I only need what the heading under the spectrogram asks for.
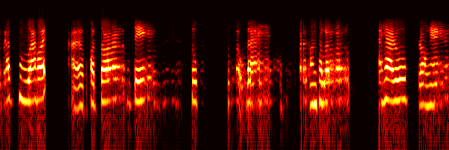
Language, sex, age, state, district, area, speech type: Assamese, female, 18-30, Assam, Majuli, urban, conversation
